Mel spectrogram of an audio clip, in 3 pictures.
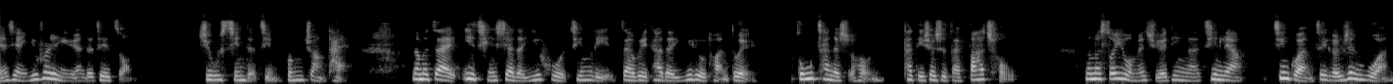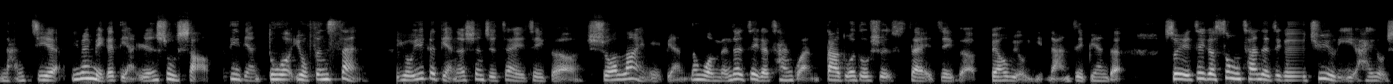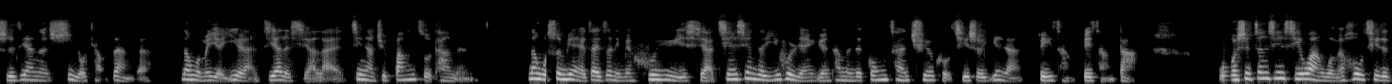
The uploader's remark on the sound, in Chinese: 这是4月13号我在线上主持的新闻发布会录音的最后一部分。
